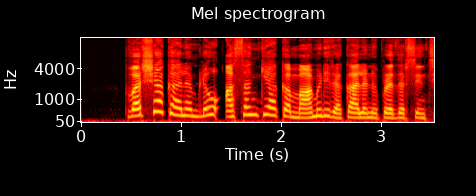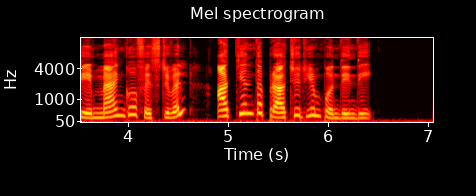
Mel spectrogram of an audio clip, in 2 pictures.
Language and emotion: Telugu, neutral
